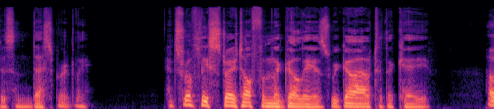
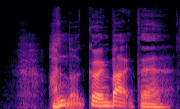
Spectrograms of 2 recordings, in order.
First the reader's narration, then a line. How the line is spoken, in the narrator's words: sobbed O'Keefe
